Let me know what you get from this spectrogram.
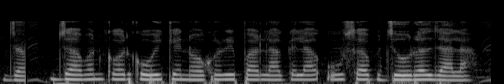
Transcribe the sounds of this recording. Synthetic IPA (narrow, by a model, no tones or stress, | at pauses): d͡ʒaːʋənkɔɾkoːikenɔːkɾipəɾlaɡeːlaʔusəbd͡ʒoːɾəld͡ʒaːlaː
